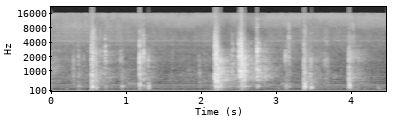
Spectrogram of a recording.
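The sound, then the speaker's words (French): A door being closed as someone comes in, heard as a few dull wooden thumps and knocks at irregular intervals over a constant low hum. “Elle entre, il ferme la porte.”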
